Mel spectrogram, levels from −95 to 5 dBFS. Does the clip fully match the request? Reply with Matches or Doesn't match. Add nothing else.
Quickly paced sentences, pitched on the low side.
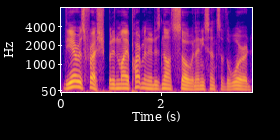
Matches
